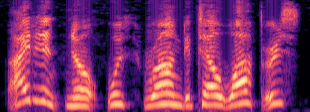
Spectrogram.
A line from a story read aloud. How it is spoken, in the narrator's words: he sobbed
